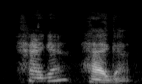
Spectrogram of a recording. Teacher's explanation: this is the Habibi H, the breathy H, the Hari H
